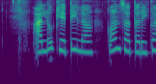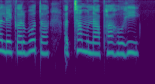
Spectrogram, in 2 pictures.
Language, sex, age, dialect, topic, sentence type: Chhattisgarhi, female, 18-24, Northern/Bhandar, agriculture, question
